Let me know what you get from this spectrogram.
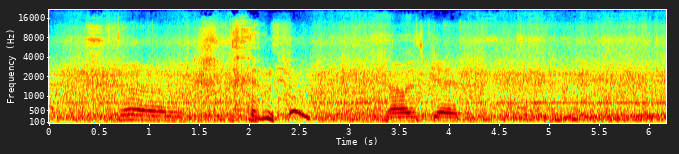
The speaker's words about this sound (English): we're on a plane. I don't know, how many hours into the plane ride?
